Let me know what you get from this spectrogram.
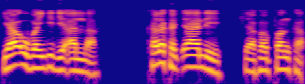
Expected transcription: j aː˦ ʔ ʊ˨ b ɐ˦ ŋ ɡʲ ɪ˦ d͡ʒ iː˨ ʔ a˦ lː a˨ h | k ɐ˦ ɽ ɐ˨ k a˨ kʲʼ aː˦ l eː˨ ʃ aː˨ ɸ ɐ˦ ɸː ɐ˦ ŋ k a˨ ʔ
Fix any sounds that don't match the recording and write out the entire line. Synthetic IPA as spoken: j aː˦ ʔ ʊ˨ b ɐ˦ ŋ ɡʲ ɪ˦ d͡ʒ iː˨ ʔ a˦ lː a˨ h | k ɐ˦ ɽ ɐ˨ k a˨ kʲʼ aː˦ l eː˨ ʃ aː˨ ɸ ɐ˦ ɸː ɐ˦ ŋ k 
